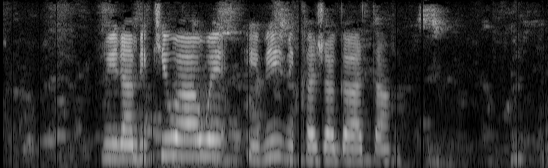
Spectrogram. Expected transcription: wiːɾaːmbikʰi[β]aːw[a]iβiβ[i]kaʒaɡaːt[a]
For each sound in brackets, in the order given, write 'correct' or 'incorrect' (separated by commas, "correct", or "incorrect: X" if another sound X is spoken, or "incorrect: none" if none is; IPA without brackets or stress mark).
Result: incorrect: w, incorrect: e, correct, correct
